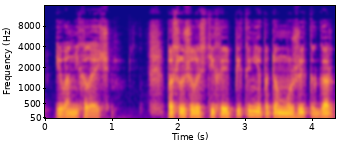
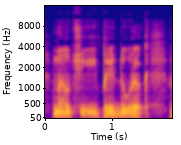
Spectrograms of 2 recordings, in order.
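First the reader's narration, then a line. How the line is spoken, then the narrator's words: Shrill shriek. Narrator (Russian): взвизгнул Иван Николаевич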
